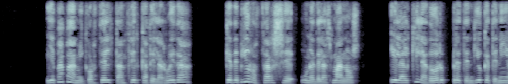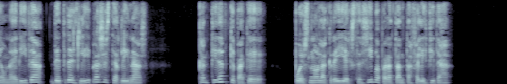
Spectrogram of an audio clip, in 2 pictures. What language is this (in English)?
Spanish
